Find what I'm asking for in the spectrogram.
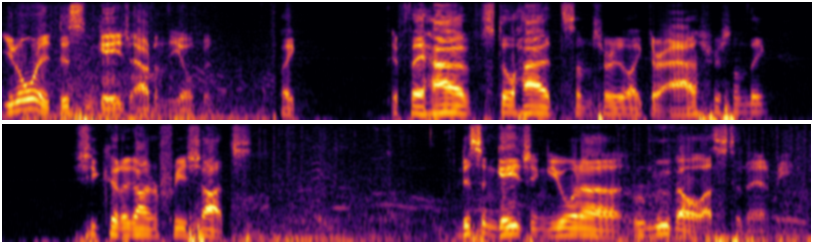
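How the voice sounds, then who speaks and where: With noticeable background noise behind him, a man speaks at a fairly quick pace in a medium pitch with ordinary pitch variation and long, frequent pauses. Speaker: video game coach. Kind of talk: game replay review commentary.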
